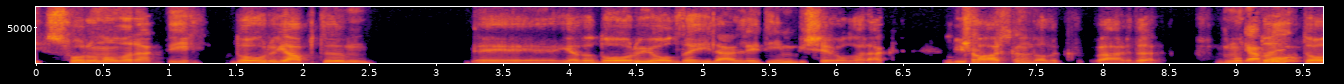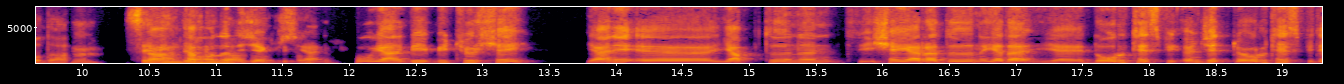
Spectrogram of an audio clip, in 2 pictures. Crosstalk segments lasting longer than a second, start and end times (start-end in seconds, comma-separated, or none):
10.5-11.7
